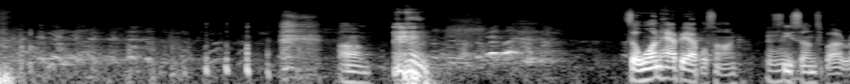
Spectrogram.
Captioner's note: laughs; laughter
